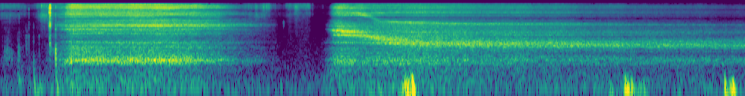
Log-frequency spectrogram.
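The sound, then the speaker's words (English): A deep breath, with two long, airy rushes of breath separated by a short pause near the middle. Each rush is a soft, steady hiss heard alone, and there is no talk. “It's good to take a deep breath.”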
